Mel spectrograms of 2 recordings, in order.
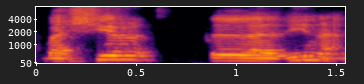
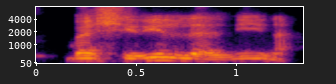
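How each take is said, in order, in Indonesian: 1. Kedua kata diucapkan terpisah, tanpa vokal penghubung. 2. Sebuah vokal tambahan menghubungkan kedua kata itu. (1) "nggak bisa" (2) "maka dia dihidupkan di sini"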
